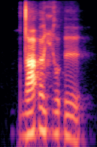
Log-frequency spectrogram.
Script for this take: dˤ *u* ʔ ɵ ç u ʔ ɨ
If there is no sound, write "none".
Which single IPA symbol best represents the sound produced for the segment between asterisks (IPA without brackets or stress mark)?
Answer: u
